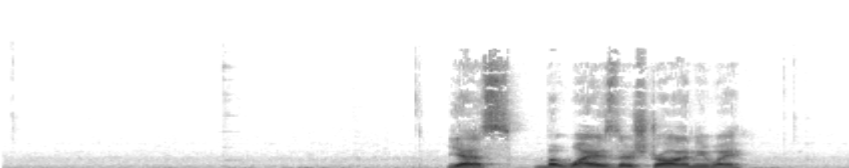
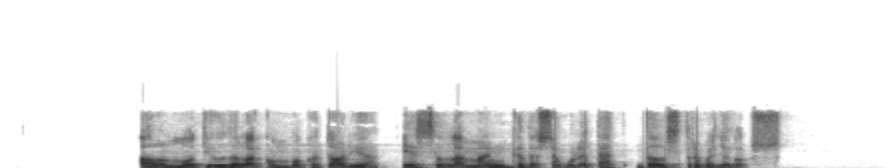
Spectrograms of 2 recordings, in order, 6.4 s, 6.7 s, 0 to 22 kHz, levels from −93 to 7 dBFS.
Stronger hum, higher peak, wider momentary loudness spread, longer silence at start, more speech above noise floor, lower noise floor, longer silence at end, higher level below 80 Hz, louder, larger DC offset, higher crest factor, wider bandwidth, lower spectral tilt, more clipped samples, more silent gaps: first, 60 Hz at -55 dBFS vs none; second, -4 dBFS vs 0 dBFS; first, 13 LU vs 8 LU; first, 3.35 s vs 1.05 s; second, 46 dB vs over 74 dB; second, -64 dBFS vs under -90 dBFS; about the same, 0.8 s vs 0.8 s; second, -58 dBFS vs -52 dBFS; about the same, -19 LUFS vs -17 LUFS; neither; about the same, 20 dB vs 18 dB; first, 15.5 kHz vs 8.2 kHz; about the same, -4.5 dB/octave vs -5.5 dB/octave; neither; neither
